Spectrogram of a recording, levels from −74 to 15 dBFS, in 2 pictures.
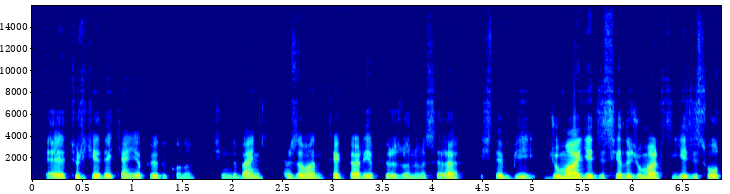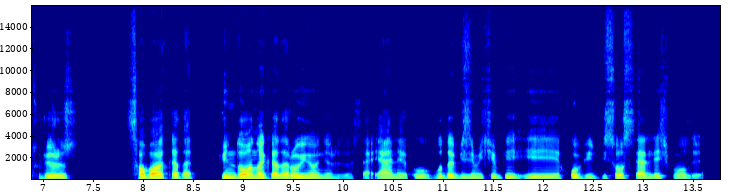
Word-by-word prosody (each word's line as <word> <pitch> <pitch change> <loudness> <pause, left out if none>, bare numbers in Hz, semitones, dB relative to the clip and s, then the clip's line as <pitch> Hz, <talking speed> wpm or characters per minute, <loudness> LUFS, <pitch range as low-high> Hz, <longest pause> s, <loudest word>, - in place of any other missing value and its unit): Eee, 95 0 +2
Türkiye'deyken 110 +2 -1
yapıyorduk 115 0 -4
onu. 160 - -15 0.2
Şimdi 115 0 -13
ben 130 +1 +1
gittiğim 130 +1 -11
zaman 120 +8 +1
tekrar 135 -5 0
yapıyoruz 90 -1 -4
onu 85 0 -8
mesela. 90 0 -2 0.2
İşte, 120 0 -4
bir 130 0 -4
cuma 125 +1 +6
gecesi 115 -1 -1
ya 115 - +2
da 110 - +2
cumartesi 120 0 0
gecesi 115 0 -4
oturuyoruz, 115 -1 0 0.5
sabaha 135 0 +6
kadar, - - 0 0.2
gün 130 +1 +1
doğana 130 +1 +7
kadar 130 0 +3
oyun 120 -2 +4
oynuyoruz, 90 -3 -5
mesela. 90 0 -15
Yani, 100 -2 -3
bu 125 +1 -6
bu 150 +1 -5
da 115 -1 +3
bizim 115 -2 -5
için 115 +4 -7
bir, 145 - -1
iii, 115 0 -1
hobi, 115 -6 -2
bir 115 - -13
sosyalleşme 120 -1 -2
oluyor. 85 -4 -9
115 Hz, 180 wpm, -23 LUFS, 105-125 Hz, 0.5 s, doğana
